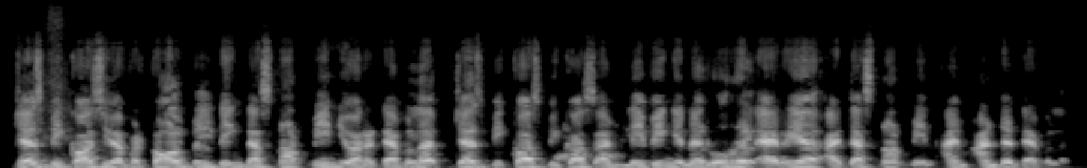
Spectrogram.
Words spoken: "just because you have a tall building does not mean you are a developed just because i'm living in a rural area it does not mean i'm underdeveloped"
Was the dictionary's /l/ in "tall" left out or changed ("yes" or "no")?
no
